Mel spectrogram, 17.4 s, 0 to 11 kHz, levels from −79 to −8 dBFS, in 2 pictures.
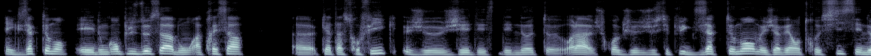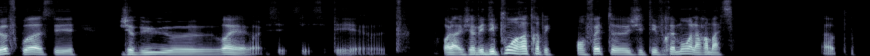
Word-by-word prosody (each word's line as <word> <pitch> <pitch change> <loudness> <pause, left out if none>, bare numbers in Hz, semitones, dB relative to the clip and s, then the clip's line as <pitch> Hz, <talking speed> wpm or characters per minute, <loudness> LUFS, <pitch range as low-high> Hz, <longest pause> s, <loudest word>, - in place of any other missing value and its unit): Exactement 135 +3 0
et 125 -1 +1
donc 125 +2 -3
en 140 - +3
plus 145 +1 -4
de 150 +3 +3
ça, 150 +1 +5
bon 115 -1 -3
après 115 +4 0
ça, 135 0 +2 0.5
heu, 105 -1 -2
catastrophique, 130 +6 -2
je 110 -3 -4
j'ai 115 +3 -2
des 105 -1 -7
des 110 -6 -6
notes, 110 0 -5
heu, 95 - -4
voilà, 120 +1 +1
je 95 - -12
crois 130 -2 -3
que - - -10
je 115 +2 -5
je 110 0 -8
sais 110 +3 -7
plus 135 +4 -4
exactement, 140 +6 +2
mais 125 -5 -1
j'avais 115 0 0
entre 120 +1 -2
6 135 +5 -6
et 125 - +1
9 120 +6 +3
quoi, 125 -2 +5
c'est 105 -2 -6 0.4
j'avais 110 -4 -1
eu, 115 0 -1
heu, 100 -1 -3
ouais 105 -3 +3
ouais, - - -10
c'est - - -22
c'est - - -20
c'était, - - -15
heu, - - -20
t - - -17 0.4
voilà, 100 - +5
j'avais 125 +3 +2
des 140 +3 +6
points 180 -2 +6
à - - +5
rattraper. 145 -7 +4 0.2
En 115 - -2
fait, 145 +4 +2
heu, 110 -1 0
j'étais 110 +1 -5
vraiment 130 +6 0
à - - +4
la 120 - +3
ramasse. 110 -5 -1 0.9
Heu - - -5
P - - -27
120 Hz, 210 wpm, -26 LUFS, 110-135 Hz, 0.9 s, des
